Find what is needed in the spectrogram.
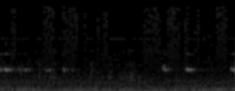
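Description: Marker writing on paper: faint, short scratchy strokes, with a few small squeaks, over a steady low hum.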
